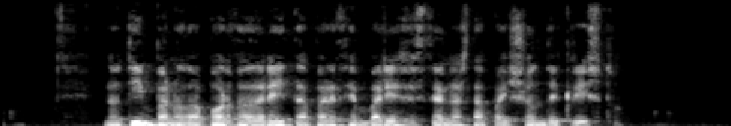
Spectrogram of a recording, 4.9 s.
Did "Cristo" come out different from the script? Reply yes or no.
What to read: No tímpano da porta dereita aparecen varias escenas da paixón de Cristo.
no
